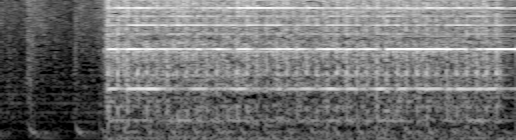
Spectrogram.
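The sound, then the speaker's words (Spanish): A telephone rings with an incoming call: a loud, continuous electronic trill cuts in abruptly after a short quieter stretch and sustains unbroken to the end. “Creo que nos está entrando una llamada.”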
